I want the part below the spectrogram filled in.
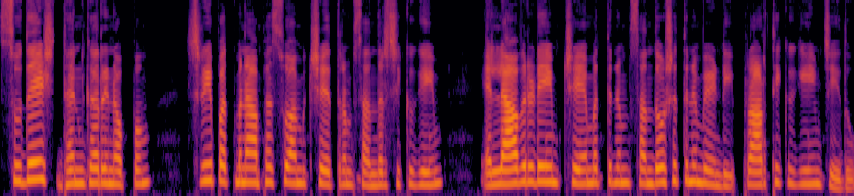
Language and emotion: Malayalam, neutral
